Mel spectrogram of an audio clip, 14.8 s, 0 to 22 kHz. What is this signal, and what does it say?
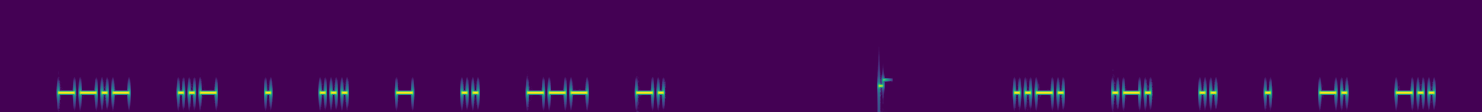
Morse code, heard as a keyed tone, about 22 wpm, spaced as for 12 wpm, 700 Hz. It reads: QUESTION FRIEND
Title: 3x Character Spacing - Top 500 Words - 22wpm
